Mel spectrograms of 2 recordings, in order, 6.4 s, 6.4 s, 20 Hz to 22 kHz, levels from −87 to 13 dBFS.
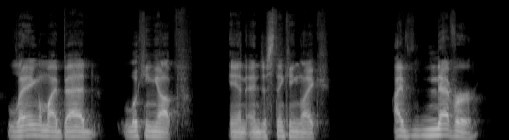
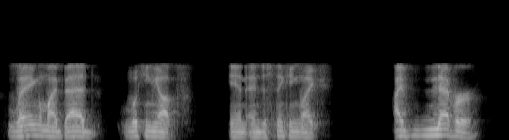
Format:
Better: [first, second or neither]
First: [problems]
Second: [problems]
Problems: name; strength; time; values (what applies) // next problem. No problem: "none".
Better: first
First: none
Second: garbled, watery; badly; nothing above 4 kHz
